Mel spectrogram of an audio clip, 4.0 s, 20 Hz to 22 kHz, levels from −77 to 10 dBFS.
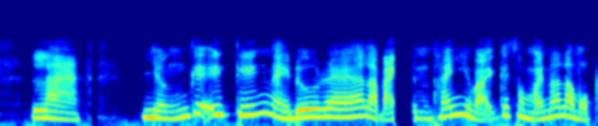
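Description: Speech clip, and the whole thing carries the rough, raspy texture of the AMR wideband (HD Voice) codec running near the bottom of its range. The damage is plainly audible and fits roughly 8.85 kbit/s, where the speech model is too starved to keep voices smooth. There are also lost AMR speech frames in two places. The first, from 0.61 to 0.68 s just before "những cái ý kiến", is a short dip of about 40 ms. The second runs from 2.63 to 2.88 s right after "này đưa ra là". There about 120 ms went missing, and the decoder reused the last good sound with falling gain, dropping to near silence within two frames, then came back weak or rough.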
